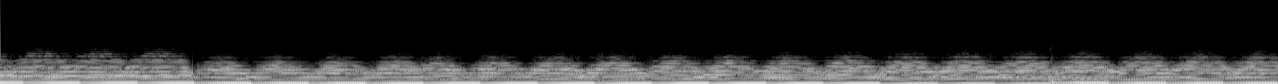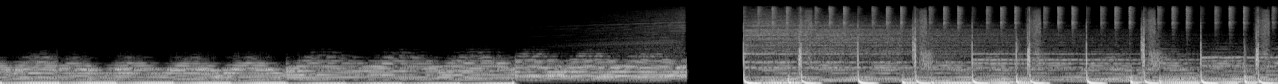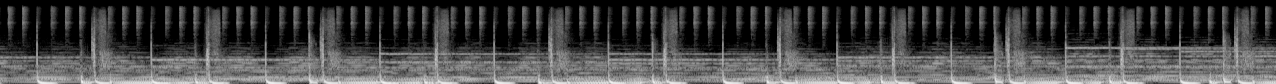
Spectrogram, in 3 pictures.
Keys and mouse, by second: 5.1 click, 7.4 click, 11.7 ctrl+-, 17.6 click, 23.3 click, 27.3 click, 28.3 right click, 29.7 click.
